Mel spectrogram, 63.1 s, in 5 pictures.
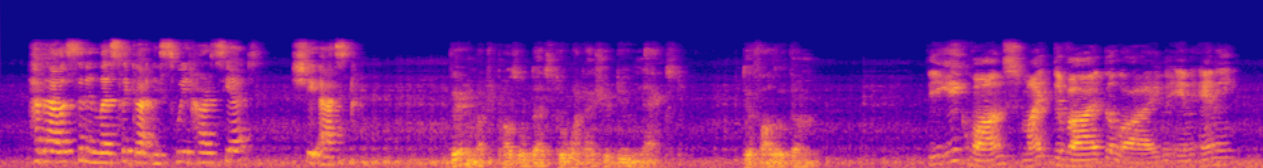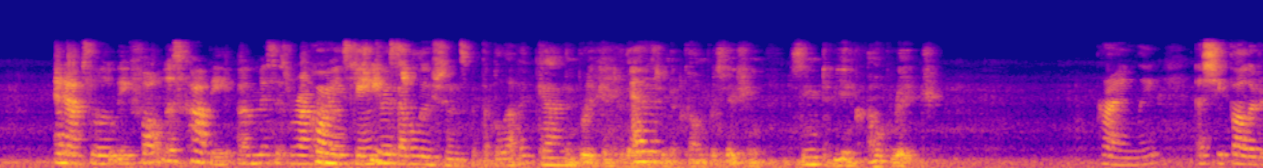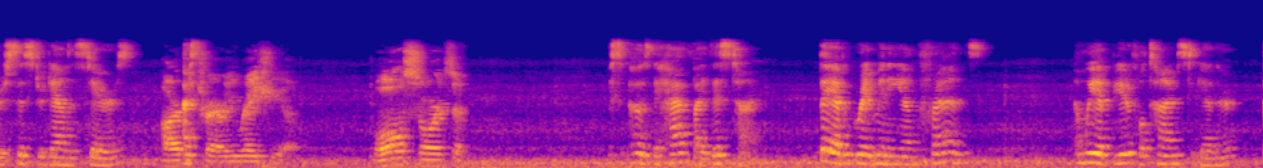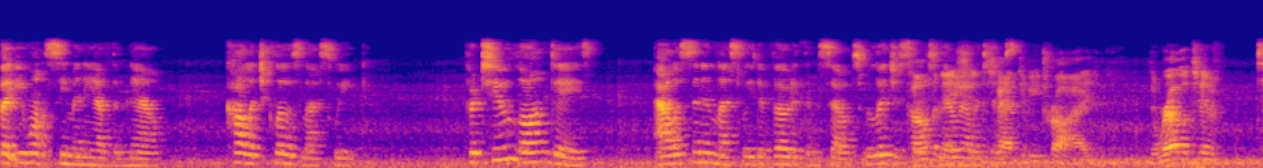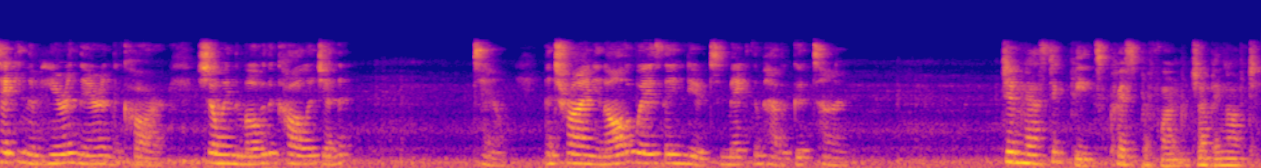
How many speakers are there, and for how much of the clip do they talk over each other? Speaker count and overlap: five, about 6%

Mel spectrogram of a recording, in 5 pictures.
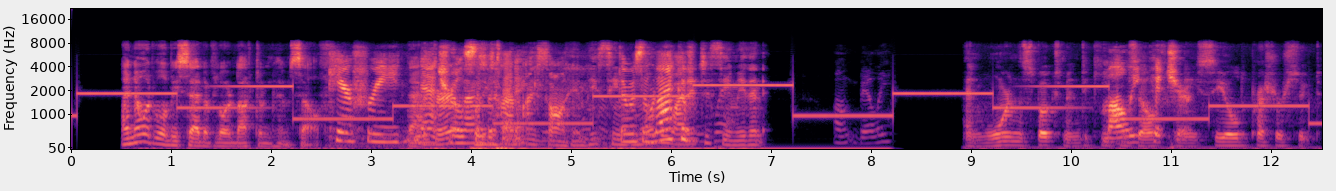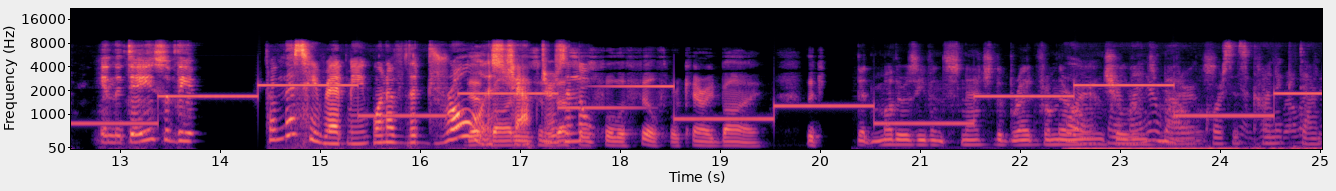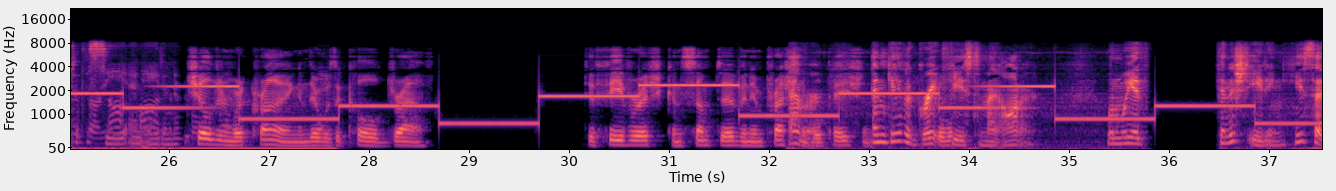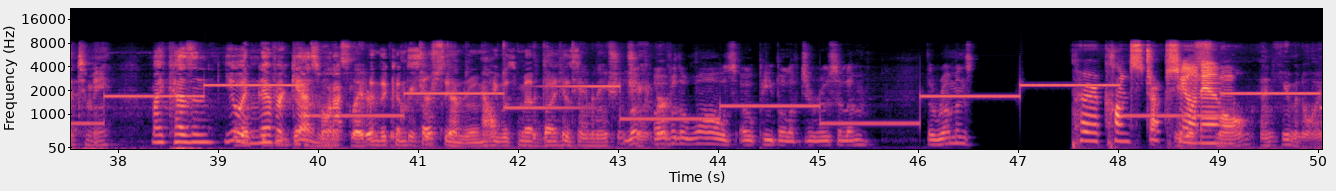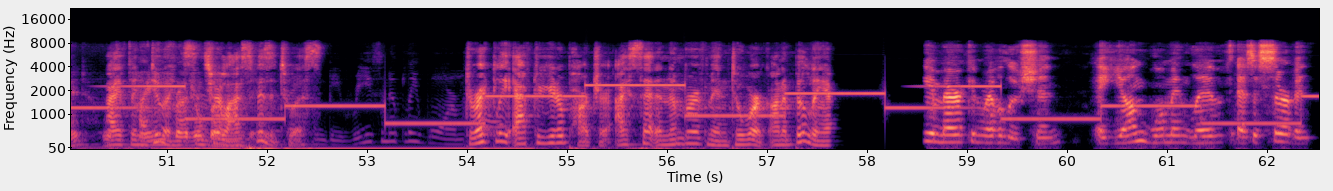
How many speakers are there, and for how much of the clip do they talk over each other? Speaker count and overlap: ten, about 36%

